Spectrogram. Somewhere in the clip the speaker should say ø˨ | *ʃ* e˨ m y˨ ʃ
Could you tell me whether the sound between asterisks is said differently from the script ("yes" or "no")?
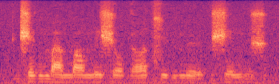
no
